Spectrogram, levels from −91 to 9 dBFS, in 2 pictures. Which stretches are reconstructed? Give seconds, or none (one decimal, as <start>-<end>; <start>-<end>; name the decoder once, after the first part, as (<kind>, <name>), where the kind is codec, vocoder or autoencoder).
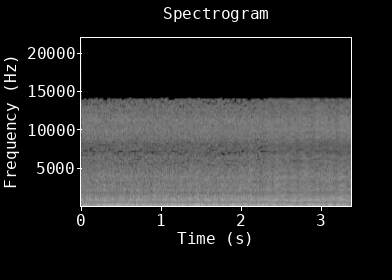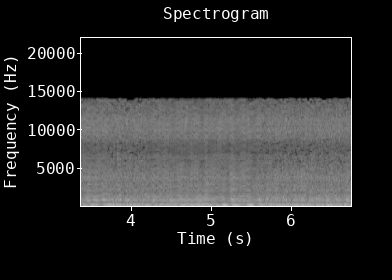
2.3-3.7 (vocoder, BigVGAN v2); 4.2-5.6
